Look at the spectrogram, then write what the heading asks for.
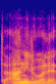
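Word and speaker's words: عن الولد: And normally an, but anil walad.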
